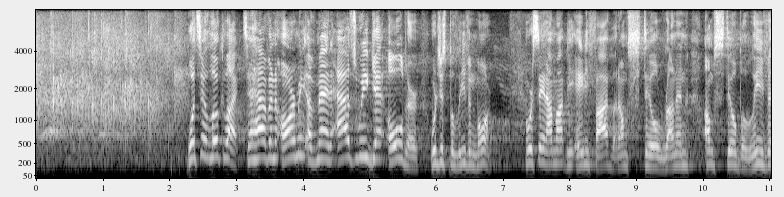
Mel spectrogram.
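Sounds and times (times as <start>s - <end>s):
audience clapping: 0.0s - 2.5s
speech: 2.3s - 11.0s.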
